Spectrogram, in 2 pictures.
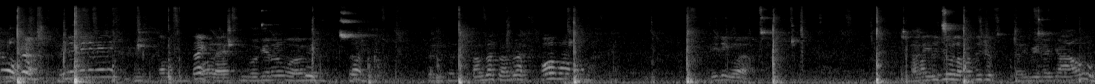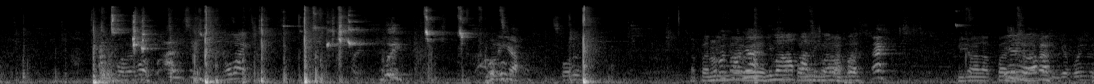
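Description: A basketball bouncing repeatedly on a hard outdoor court during live play: sharp, irregularly spaced bounces as players dribble and pass, with shouting voices between them.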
